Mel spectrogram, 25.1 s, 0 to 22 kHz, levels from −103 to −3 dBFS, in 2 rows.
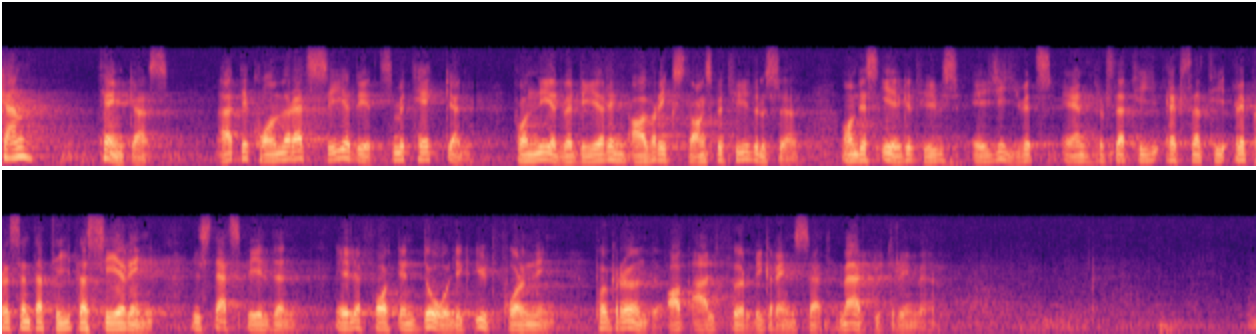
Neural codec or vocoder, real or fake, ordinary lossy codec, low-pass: none; real; none; none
